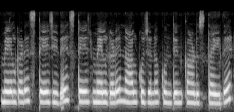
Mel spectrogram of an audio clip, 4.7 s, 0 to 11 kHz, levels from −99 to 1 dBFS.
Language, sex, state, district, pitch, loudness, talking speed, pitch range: Kannada, female, Karnataka, Bidar, 300 Hz, -11 LUFS, 130 wpm, 290-310 Hz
